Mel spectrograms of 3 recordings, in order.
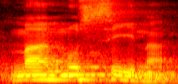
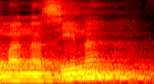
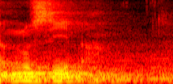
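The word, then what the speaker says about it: نُسِّينَا: Terus Allahumma dzakirna minhu manusina, yang bagus bukan manasina, manusina. Kata Nabi, jangan ngomong nasina, saya lupa, tapi aku dibuat lupa. Yang bagusnya bacanya jangan wadakirna minhu manasina, tapi yang bagus nusina. Kata Nabi begitu, jangan nasina, nusina.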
